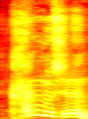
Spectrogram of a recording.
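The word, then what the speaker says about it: 神主: 가끔은 요거 발음은 칸누시입니다. 음이 칸으로 가요. 음으로는 신하고 뜻으로는 감이긴 하지만 칸 발음도 있다라는 거. 칸누시는 저 위에 있던 진자, 그 신사의 주인을 칸누시를 합니다만은 중요하진 않고요.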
